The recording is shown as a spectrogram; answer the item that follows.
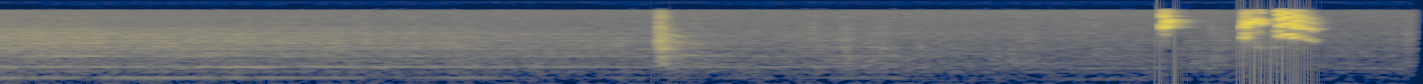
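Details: Rosy-faced lovebird giving a few sharp, harsh, high-pitched chirps near the end: one short note, then a quick double burst. Before them come a low steady hum that fades out and a single sharp click, with near-silence between.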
